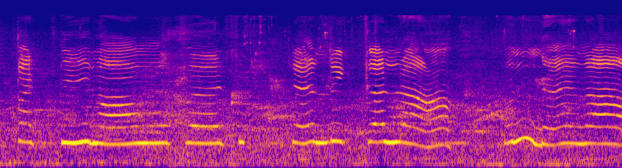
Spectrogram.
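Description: A little girl singing a Tamil song without accompaniment, in long held notes that slide up and down in pitch.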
